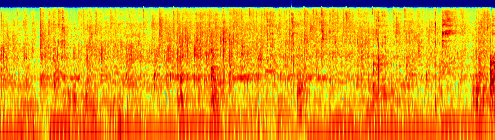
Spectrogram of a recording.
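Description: Sliced onions and a ground paste of cumin, ginger, black pepper and green chilli sizzling in hot oil in a non-stick kadai, with a steady hiss and small crackles. A spatula stirs and scrapes them through the pan.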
